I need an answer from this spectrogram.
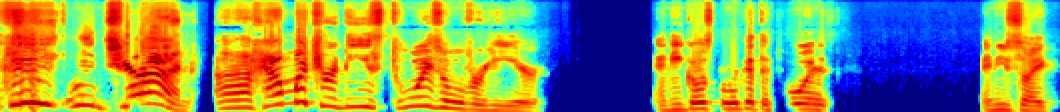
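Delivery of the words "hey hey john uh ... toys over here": calling out. Retold or imitated. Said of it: "She's like".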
